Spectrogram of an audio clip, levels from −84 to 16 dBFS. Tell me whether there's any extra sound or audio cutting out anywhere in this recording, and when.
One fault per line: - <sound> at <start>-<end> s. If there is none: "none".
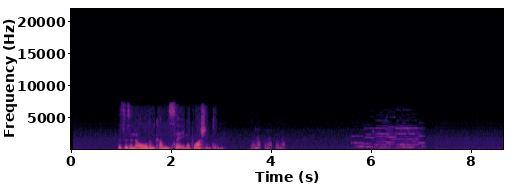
- laugh at 3.6-4.3 s
- laugh at 5.6-7.1 s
